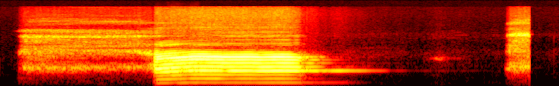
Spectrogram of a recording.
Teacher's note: इसका मखरज है बिल्कुल सेंटर पे, वस्तुल खलक इसको कहते हैं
